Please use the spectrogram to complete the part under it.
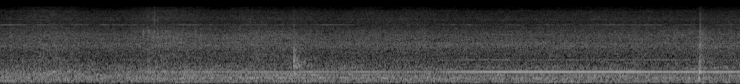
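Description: A vacuum cleaner hums steadily nearby.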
